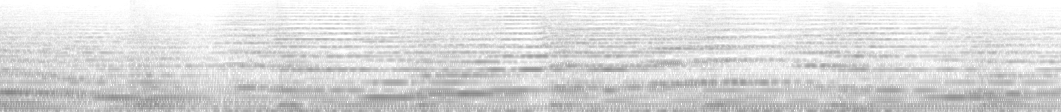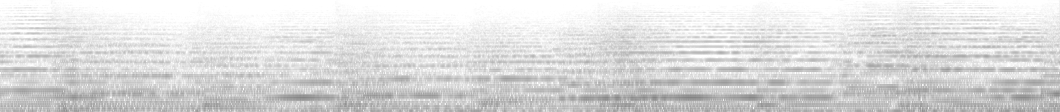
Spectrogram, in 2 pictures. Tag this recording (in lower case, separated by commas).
fiddle, musical instrument, music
